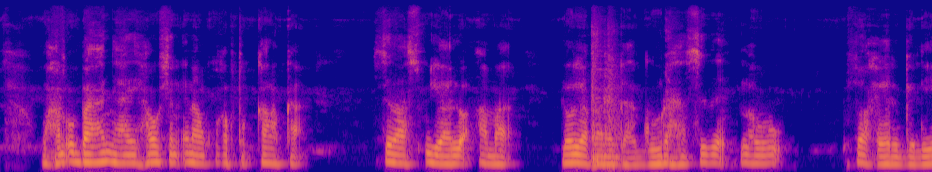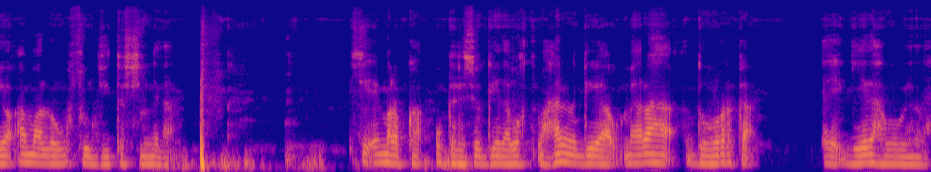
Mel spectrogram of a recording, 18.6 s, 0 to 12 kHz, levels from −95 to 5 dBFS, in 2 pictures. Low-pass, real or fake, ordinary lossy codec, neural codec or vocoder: 10.8 kHz; fake; none; codec, 44.1 kHz, 7.8 kbps, Pupu-Codec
